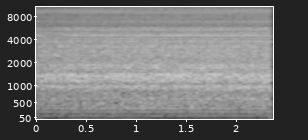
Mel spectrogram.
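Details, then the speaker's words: New QuickLift air compressor just installed in shop, replacing a deafeningly loud old unit: smooth even hum with soft airy hiss, no knocks or rattles, quiet enough to talk over, good pressure. Normal running. "Okay. Well, we got our new Quick Lift air compressor and I can hear myself think. It's now running. So, I'd say it's a good upgrade."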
